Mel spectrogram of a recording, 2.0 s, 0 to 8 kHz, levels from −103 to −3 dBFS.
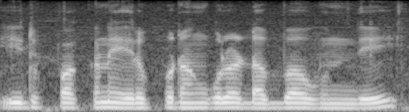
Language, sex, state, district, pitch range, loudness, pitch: Telugu, male, Telangana, Adilabad, 125-130 Hz, -15 LUFS, 130 Hz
